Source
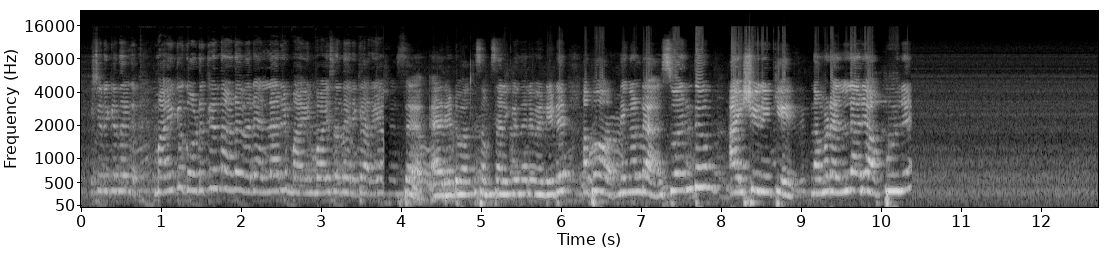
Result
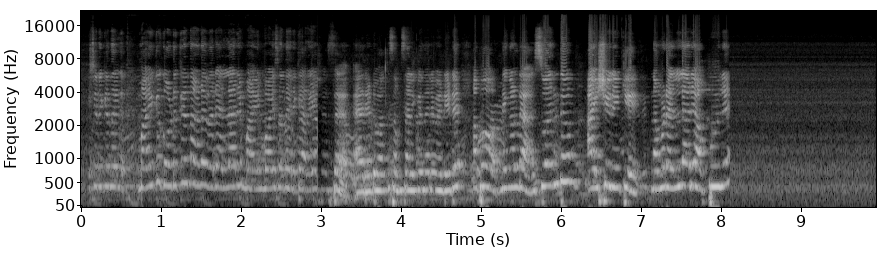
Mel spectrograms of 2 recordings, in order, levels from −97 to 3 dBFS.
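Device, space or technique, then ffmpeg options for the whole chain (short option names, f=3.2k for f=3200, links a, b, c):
nightcore: -af "asetrate=56448,aresample=44100,volume=-5dB"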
